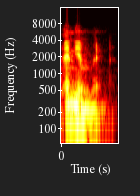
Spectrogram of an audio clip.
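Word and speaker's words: enjambment: इसमें जो जे है ना साइलेंट रहता है, इसलिए हम पढ़ते हैं इसको एनियममेंट।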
